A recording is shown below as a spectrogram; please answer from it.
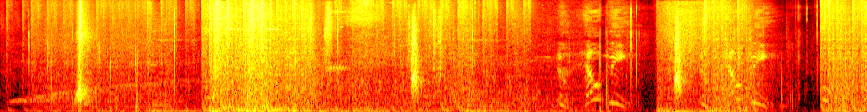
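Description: Free Fire video game gunfire crackles in sharp bursts and single cracks with whooshing effects, while a player talks over the action.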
